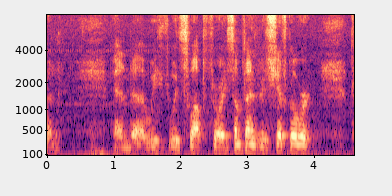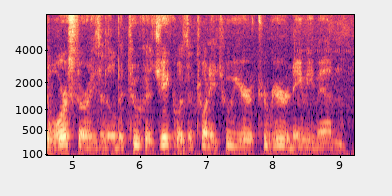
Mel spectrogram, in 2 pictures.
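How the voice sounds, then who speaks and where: A dark, mellow, somewhat breathy voice with an American accent, at a moderate pace with fairly even intonation. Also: man, fairly low pitch for a man. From Upper Peninsula of Michigan; Michigan. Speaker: war veteran and resort owner. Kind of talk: oral history interview answer.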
